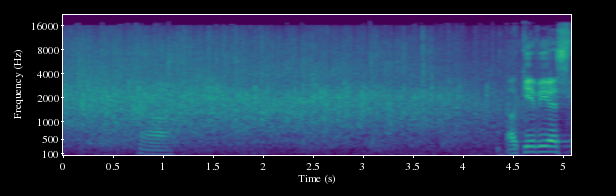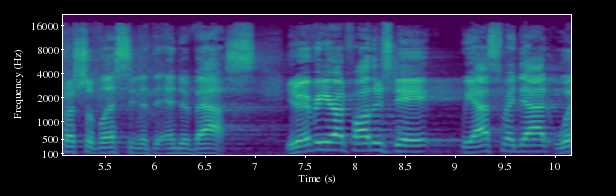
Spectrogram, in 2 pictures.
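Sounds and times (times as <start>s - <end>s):
audience applause: 0.0s - 4.8s
speech: 0.8s - 1.2s, 4.4s - 10.1s.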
